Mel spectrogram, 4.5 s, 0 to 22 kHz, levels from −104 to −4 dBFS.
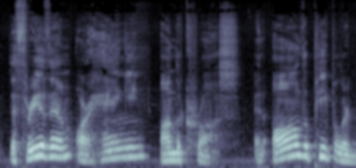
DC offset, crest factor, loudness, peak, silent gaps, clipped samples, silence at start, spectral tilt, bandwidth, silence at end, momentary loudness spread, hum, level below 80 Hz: under 0.1%; 16 dB; -30 LUFS; -14 dBFS; none; under 0.1%; 0.15 s; -6.5 dB/octave; over 20 kHz; 0 s; 17 LU; none; -68 dBFS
